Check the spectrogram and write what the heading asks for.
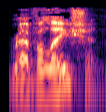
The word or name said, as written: revelation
